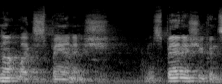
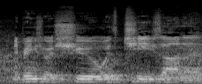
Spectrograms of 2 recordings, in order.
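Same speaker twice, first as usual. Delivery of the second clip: usual speaking voice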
